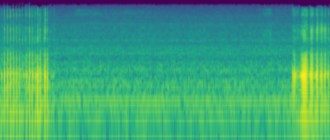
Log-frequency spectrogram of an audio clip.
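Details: Frank N. Stein, a sweet old pug, snores in sleep; a vibrating snore ends early, followed by quiet hum, then another loud rasping breath starts near the end.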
